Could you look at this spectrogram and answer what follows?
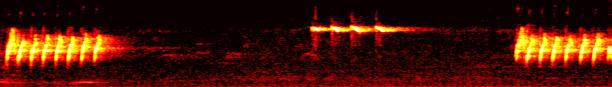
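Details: Lovebird trilling as a lure to set other lovebirds trilling long, with wild birds: two dense, harsh, rapidly pulsed bursts of about half a second, separated by a thin, very high twittering trill from another bird.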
